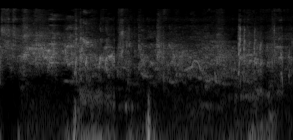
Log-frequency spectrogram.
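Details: A group of budgerigars chirping together in the morning: a dense, continuous wash of overlapping warbles, squeaks and chatter with no pauses, and a few soft low thumps underneath.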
